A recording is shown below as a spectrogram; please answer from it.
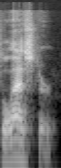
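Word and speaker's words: Leicester: I was thinking yeah it's pronounced Lester but yeah it's a funny spelling name actually had a lot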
